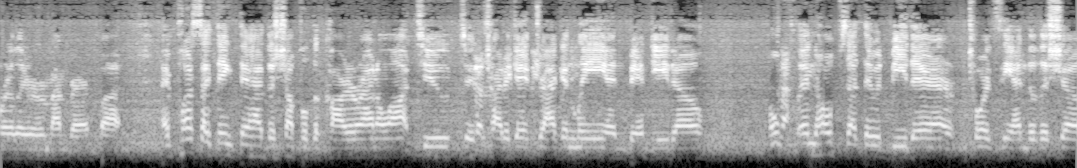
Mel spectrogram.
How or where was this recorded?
inside a vehicle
